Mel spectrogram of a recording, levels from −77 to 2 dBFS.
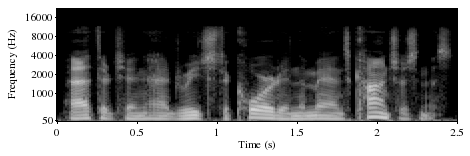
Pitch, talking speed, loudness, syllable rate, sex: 105 Hz, 215 wpm, -20 LUFS, 5.9 syllables/s, male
